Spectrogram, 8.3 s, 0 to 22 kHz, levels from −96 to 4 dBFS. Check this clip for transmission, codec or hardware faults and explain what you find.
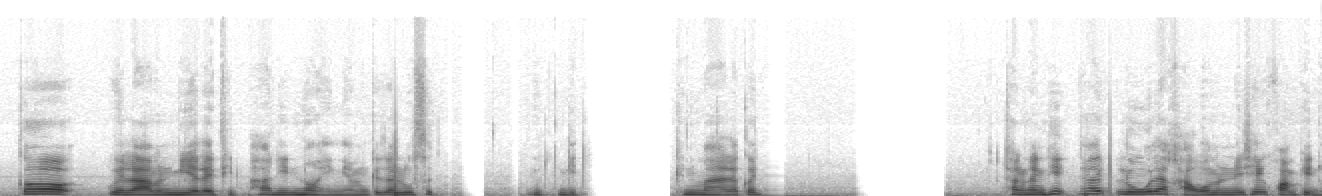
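The clip has three kinds of fault in speech: two loud pop events, a stretch of repeated stalls (stutter), and three call audio freezes.

Loud pop at 2.47–2.49 s: one sharp pop, roughly 20 dB above the speech. At 6.78–6.96 s there are two pops in quick succession at about 10 dB. Each is likely a voltage pulse from a switch, plug or static. The speech carries on underneath, so nothing is displaced, which separates them from the stalls.

Repeated stalls (stutter) from 2.79 to 3.42 s: packets arrived late four times, and the jitter buffer ran dry each time. The receiver stretched the last sound for 236 ms in total, about 38% of that span, with the longest wait 149 ms. The result is a dragging, hiccuping delivery with nothing lost, unlike a single freeze.

Call audio freeze at 3.66–4.21 s, 4.79–4.92 s and 5.34–5.93 s: each is likely a single long hold-up of packets in the network. 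The first and last fill 532 ms and 568 ms, most of it silence after a brief fading continuation. The middle one is a 105 ms fading continuation of the last sound with no silence. Speech then resumes where it stopped, later than before. It is one clean gap per event, not a chain of short ones.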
